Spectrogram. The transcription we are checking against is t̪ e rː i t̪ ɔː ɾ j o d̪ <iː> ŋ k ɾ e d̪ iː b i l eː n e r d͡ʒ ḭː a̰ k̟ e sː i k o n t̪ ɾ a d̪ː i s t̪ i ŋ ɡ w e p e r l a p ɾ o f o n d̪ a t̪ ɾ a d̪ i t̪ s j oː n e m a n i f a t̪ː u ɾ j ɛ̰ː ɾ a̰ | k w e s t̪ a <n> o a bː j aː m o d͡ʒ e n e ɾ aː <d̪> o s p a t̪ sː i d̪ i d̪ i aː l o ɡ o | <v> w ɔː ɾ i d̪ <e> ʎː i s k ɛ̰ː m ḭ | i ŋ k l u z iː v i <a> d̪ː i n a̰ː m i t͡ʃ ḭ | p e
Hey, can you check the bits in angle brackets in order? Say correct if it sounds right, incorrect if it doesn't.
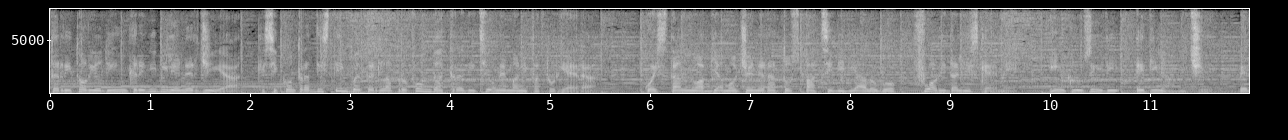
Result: correct, incorrect: nː, incorrect: t̪, incorrect: f, incorrect: a, incorrect: e

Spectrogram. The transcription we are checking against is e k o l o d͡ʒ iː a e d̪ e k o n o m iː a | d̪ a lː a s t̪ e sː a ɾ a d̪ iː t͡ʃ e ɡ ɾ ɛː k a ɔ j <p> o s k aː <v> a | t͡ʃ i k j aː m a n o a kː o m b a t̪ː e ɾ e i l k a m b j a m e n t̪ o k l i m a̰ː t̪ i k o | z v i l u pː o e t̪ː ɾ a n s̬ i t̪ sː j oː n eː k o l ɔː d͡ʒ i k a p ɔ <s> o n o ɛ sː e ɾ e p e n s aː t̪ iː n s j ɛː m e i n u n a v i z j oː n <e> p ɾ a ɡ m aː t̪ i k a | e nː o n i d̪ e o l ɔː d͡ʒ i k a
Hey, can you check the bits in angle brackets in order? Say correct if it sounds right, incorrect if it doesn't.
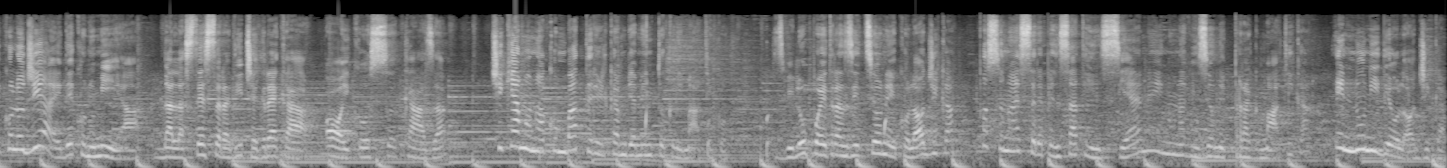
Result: incorrect: k, incorrect: z, incorrect: sː, correct

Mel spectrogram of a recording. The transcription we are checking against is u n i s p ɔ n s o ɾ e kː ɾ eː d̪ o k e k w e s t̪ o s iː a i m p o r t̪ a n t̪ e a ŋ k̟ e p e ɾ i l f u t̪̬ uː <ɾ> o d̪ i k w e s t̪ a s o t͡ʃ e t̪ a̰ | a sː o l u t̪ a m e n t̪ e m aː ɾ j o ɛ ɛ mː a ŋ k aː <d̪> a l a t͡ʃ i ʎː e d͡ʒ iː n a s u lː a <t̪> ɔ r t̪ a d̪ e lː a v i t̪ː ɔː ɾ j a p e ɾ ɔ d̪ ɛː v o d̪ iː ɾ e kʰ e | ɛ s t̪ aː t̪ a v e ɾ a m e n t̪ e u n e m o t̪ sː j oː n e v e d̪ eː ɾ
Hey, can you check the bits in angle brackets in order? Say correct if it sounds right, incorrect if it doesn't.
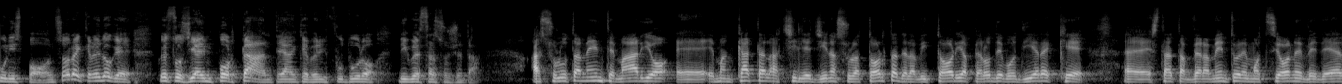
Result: correct, incorrect: t̪, correct

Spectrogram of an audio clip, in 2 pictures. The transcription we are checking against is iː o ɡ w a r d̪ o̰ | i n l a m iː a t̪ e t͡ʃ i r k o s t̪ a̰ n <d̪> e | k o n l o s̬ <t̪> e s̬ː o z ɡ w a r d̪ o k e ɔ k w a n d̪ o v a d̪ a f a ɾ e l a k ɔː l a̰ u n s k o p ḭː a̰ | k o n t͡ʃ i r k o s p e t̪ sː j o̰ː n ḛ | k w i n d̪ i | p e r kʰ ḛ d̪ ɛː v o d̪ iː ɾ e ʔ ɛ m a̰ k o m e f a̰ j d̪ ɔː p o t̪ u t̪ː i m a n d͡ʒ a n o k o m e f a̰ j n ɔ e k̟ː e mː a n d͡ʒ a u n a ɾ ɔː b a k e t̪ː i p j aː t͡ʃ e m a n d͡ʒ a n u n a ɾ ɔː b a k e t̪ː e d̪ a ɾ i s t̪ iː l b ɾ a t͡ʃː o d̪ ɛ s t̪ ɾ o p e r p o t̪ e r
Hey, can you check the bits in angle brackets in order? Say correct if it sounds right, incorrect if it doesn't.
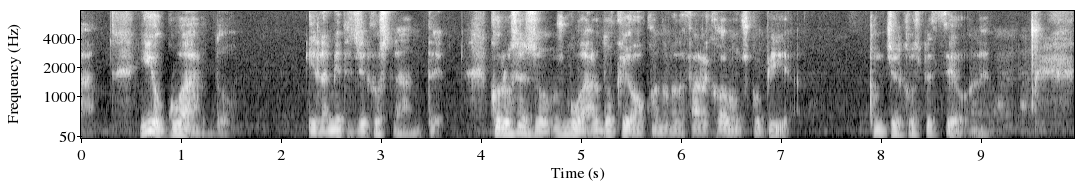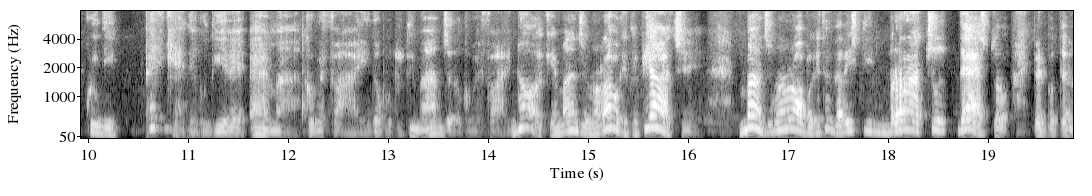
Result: incorrect: t̪, correct

